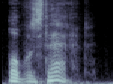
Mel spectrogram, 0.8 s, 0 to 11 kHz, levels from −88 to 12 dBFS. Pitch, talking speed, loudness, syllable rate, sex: 120 Hz, 235 wpm, -16 LUFS, 5.1 syllables/s, male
